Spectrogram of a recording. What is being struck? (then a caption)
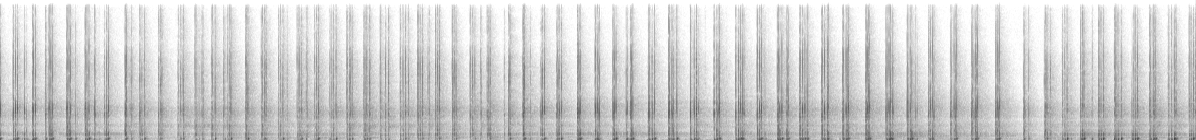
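Upturned plastic bowl. A medium, empty, hollow red plastic bowl is held upside down close to the mic and tapped and scratched with long nails. Fast, uneven clicking taps with short, bright scratchy tails repeat throughout, each carrying a faint hollow plastic tone.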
